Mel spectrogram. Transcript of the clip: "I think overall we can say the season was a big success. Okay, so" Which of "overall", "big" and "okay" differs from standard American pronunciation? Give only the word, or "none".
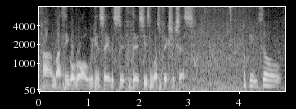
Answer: none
